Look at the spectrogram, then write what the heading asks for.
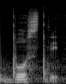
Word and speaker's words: বস্তি: আবার বলছি এই তিন সের সাথে যদি তথ নর লরি থাকে তাহলে সবসময় দন্তাস হয়ে যাবে। রাইট? যেমন আমি উদাহরণ দিচ্ছি বস্তি।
